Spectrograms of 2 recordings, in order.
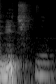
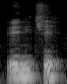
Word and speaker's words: Nietzsche: Alors, bon, on prononce ça de différentes façons. Parfois, j'avais dit la dernière fois, c'est Nietzsche, et d'autres disent Nietzsche. Donc, nous allons continuer avec Nietzsche.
